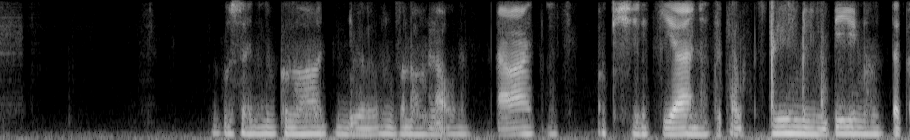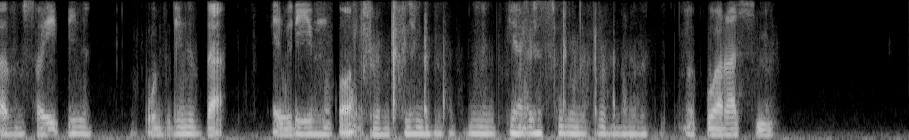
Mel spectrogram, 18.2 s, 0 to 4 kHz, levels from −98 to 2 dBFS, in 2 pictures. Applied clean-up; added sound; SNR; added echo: neural diffusion model UNIVERSE++.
